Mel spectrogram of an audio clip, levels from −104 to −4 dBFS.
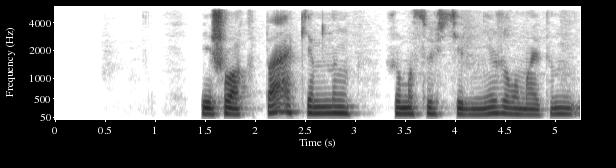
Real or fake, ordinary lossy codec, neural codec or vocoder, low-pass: real; none; none; 5.4 kHz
